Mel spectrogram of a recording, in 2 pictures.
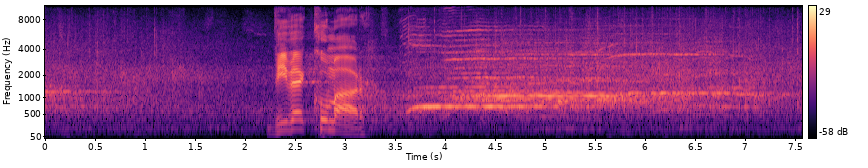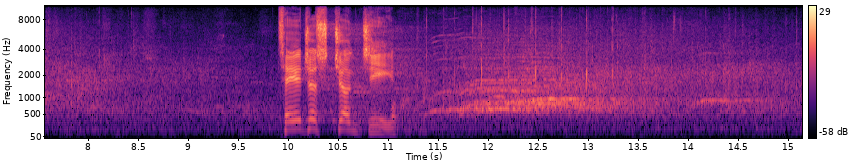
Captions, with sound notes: Vivek Kumar. (audience applauding and cheering) Tejas Jaggi. (audience applauding)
